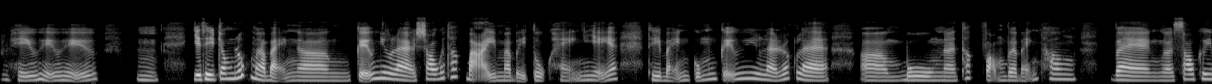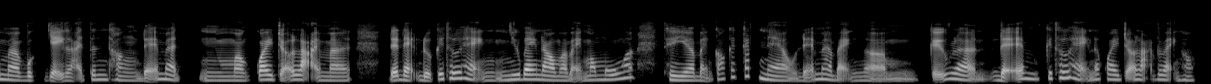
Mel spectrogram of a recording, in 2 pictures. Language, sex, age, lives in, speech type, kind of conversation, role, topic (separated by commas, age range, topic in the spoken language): Vietnamese, female, 30-34, Vietnam, conversation, podcast, host, Bạn làm thế nào để không còn sợ thử lại sau khi thất bại?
